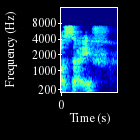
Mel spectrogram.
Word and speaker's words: ogive: 0-30 itu berikutnya adalah ozaiv tulisannya Ogive dibacanya ozaiv ini diambil dari daftar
